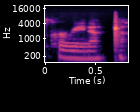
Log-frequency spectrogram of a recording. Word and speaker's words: Corinna: you yeah you're welcome i know it's spelled corinna but it's karina nothing worse than calling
